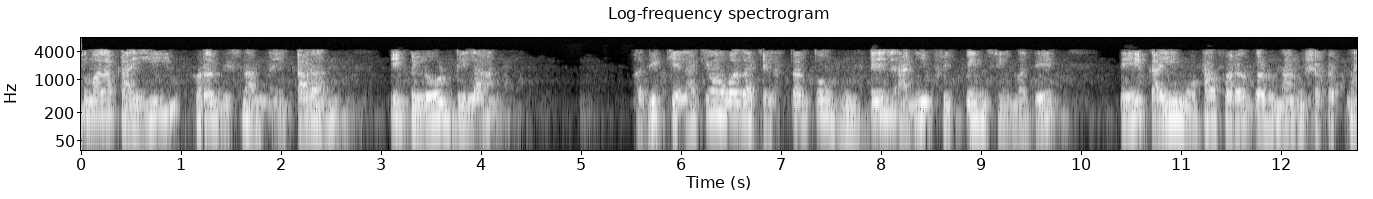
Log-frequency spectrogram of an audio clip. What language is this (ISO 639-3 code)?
mar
